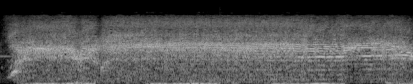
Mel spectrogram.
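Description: Cartoon Super Saiyan power-up sound effect: a loud, steady rushing noise with a strained yell in it, cut off suddenly at the end.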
